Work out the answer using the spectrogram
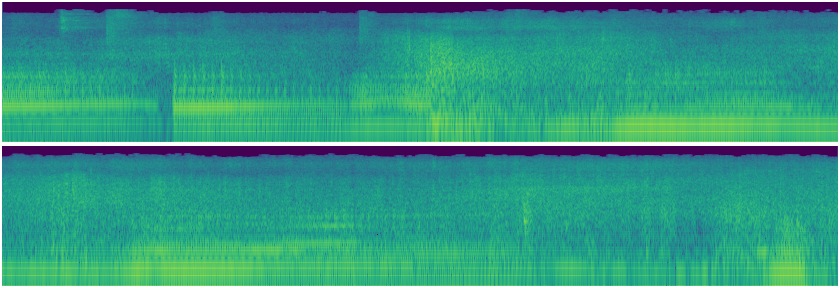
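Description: Car engine revving hard as the car is driven off flat out, its pitch climbing, dropping and climbing again several times through the gears.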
